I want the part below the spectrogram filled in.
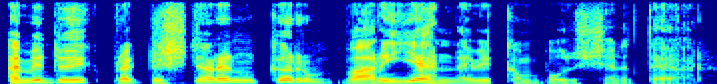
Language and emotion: Kashmiri, neutral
